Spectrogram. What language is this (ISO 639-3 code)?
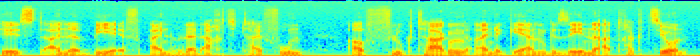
deu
